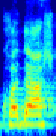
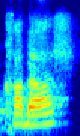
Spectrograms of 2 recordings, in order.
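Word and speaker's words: קדש: Kodash means to Kodash or Kadash, whichever dialect one is familiar with.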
